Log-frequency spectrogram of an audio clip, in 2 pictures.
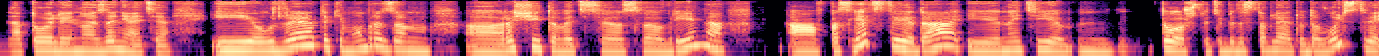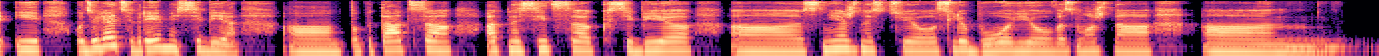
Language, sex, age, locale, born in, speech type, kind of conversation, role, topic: Russian, female, 30-34, ru-RU, Ukraine, conversation, advice, advisor, Как увидеть смысл в ежедневных рутинных делах?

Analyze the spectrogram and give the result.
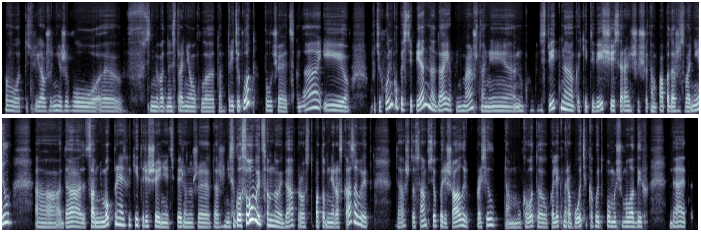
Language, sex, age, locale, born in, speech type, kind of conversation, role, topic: Russian, female, 35-39, ru-RU, Russia, conversation, advice, user, Как справиться с чувством вины перед семьёй и друзьями после переезда?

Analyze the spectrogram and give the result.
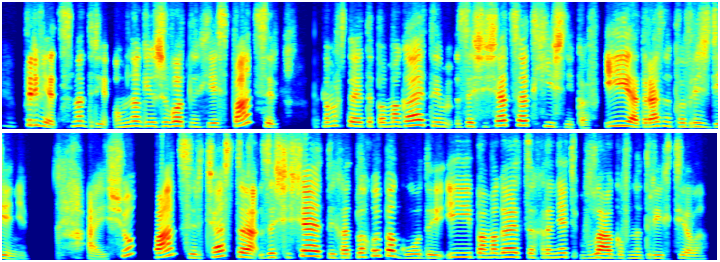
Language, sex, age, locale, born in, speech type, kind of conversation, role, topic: Russian, female, 40-44, ru-RU, Russia, read, expert-assistant, expert, Почему у некоторых животных есть панцирь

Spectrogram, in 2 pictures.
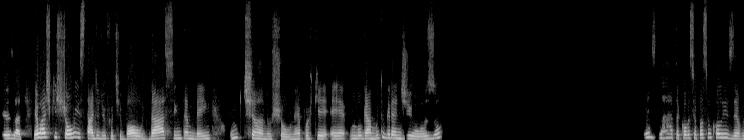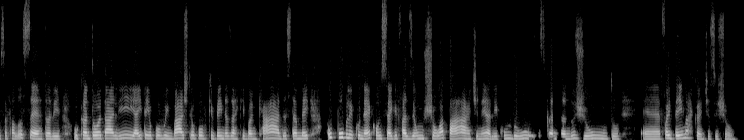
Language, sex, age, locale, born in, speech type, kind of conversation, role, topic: Portuguese, female, 30-34, pt-BR, Brazil, conversation, podcast, guest, Qual foi o show mais marcante que você já viu ao vivo?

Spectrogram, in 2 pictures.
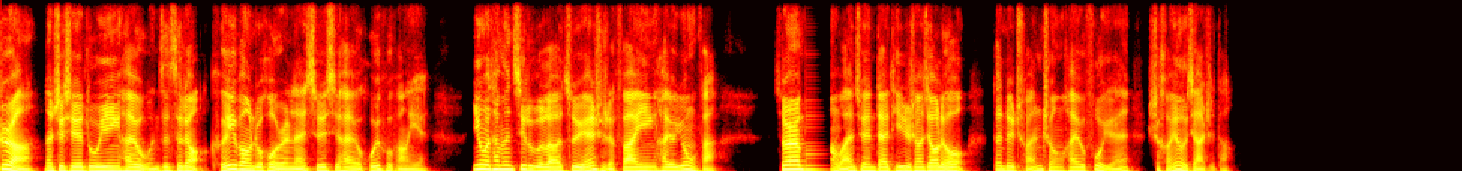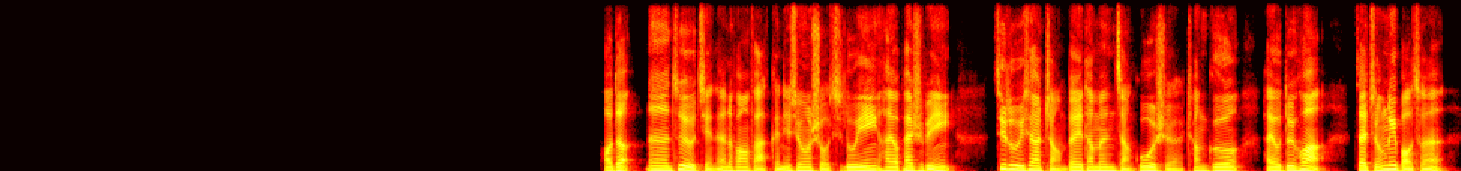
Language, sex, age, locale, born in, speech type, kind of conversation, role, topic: Chinese, male, 20-24, zh-CN, China, read, expert-assistant, expert, 大家常说方言快要消失了，这句话到底是什么意思？是不是所有方言都面临相同的情况？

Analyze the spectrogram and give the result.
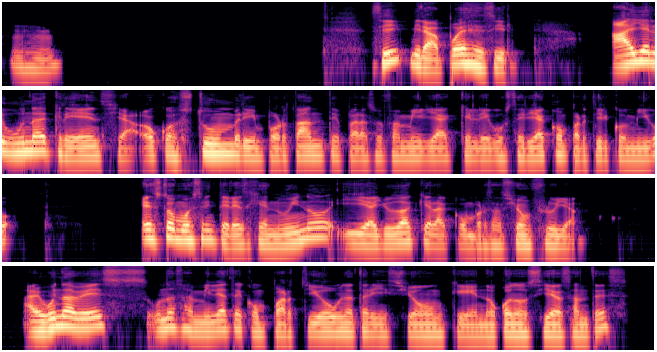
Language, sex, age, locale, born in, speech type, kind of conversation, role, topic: Spanish, male, 20-24, es-PE, Peru, read, expert-assistant, expert, ¿Cómo puedo entender rápido las ideas principales de varias religiones?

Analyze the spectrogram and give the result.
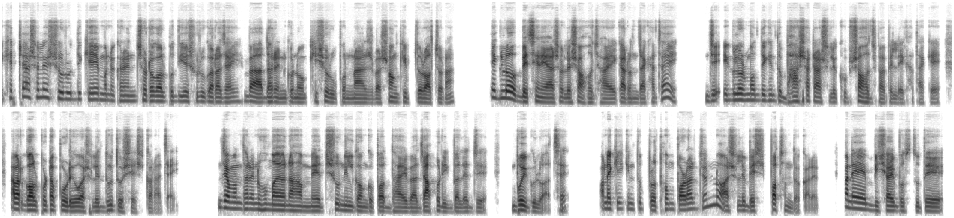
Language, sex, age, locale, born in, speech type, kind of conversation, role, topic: Bengali, male, 30-34, bn-BD, Bangladesh, read, expert-assistant, expert, কীভাবে শিশুকে সমসাময়িক বাংলা সাহিত্য পড়ায় আগ্রহী করা যায়?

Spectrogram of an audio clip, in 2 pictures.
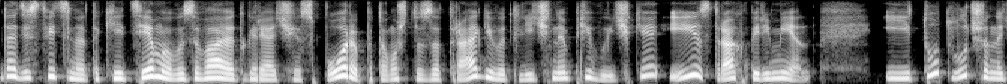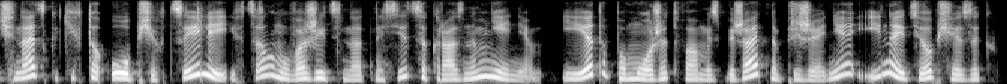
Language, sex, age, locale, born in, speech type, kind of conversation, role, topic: Russian, female, 30-34, ru-RU, Belarus, read, expert-assistant, expert, Как договариваться о снижении углеродного следа на работе без ссор?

